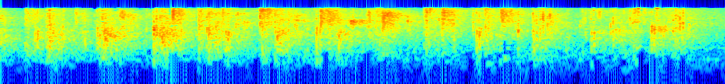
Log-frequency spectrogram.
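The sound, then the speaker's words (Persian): Audience applause fills the whole stretch, a dense, steady wash of many hands clapping with no voices, holding a fairly even loudness throughout with slight swells and dips. “یه دست میخوایم برای آقای شمندی بزنیم.”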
